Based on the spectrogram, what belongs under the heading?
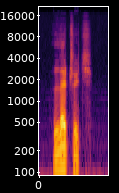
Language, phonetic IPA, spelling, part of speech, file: Polish, [ˈlɛt͡ʃɨt͡ɕ], leczyć, verb, Pl-leczyć.ogg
